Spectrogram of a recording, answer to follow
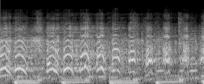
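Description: High-pitched, cartoonish puppet-character laughter: quick 'ha-ha' syllables several a second, over bouncy music with a repeating bass line.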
